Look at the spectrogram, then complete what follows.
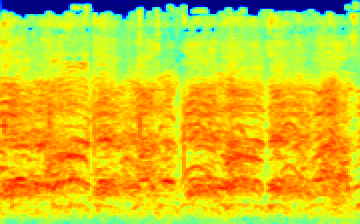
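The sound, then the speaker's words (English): A massive crowd in Tahrir Square, Egypt, chants loudly and continuously, many voices blending into a dense, rhythmic roar with brief dips between shouted phrases. “Like so much of the Arab Spring history, Mohamed Morsi's tenure was punctuated by massive crowds in Egypt's famous Tahrir Square.”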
